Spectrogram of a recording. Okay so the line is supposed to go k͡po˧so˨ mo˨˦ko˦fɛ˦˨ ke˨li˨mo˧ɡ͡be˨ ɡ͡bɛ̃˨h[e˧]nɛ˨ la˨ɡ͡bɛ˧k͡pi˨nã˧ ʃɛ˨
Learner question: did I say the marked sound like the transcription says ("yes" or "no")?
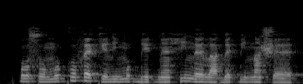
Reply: no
